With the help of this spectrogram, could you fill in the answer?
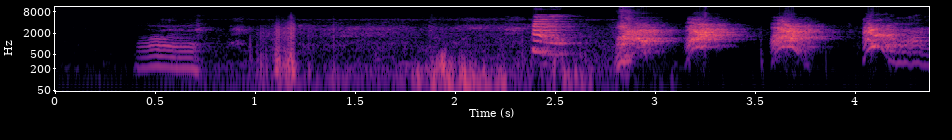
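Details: Pomeranian barking: after a short whine and background voices and hum, a run of four loud sharp barks follows at a steady quick pace.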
